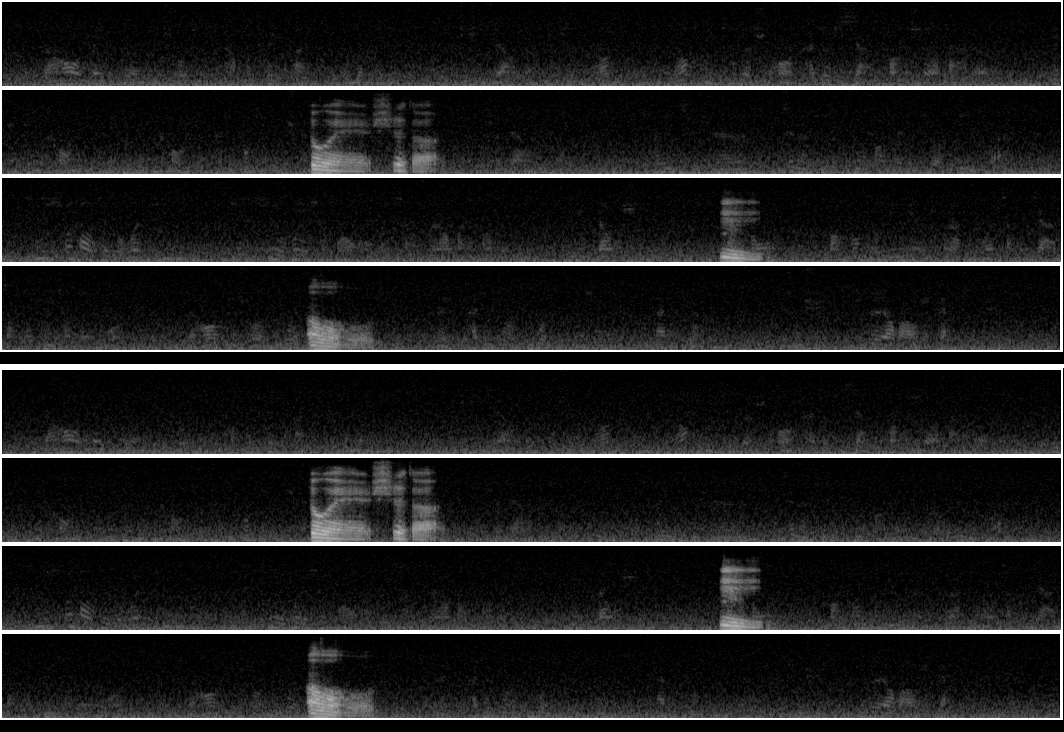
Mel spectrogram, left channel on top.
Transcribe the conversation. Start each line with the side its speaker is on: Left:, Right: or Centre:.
Left: 然后那个你说就是他不退款的这个问题就是这样的，就是你要你要退租的时候，他就想方设法的这边给你扣一点，那边给你扣一点，他就不给你全退。
Right: 对，是的，
Left: 是这样子的，所以其实这个就是租房的一个弊端。其实说到这个问题，也是为什么我会想说要买房的原因，因为当时房东房东有一年突然给我涨价，
Right: 嗯，
Left: 涨了非常的多，然后就说如果你不，
Right: 哦，
Left: 对，他就说如果你不租，那你就出去，就是要把我给赶出去。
